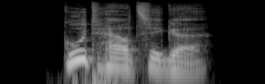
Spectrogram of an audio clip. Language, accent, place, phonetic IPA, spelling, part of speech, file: German, Germany, Berlin, [ˈɡuːtˌhɛʁt͡sɪɡə], gutherzige, adjective, De-gutherzige.ogg
- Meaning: inflection of gutherzig: 1. strong/mixed nominative/accusative feminine singular 2. strong nominative/accusative plural 3. weak nominative all-gender singular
